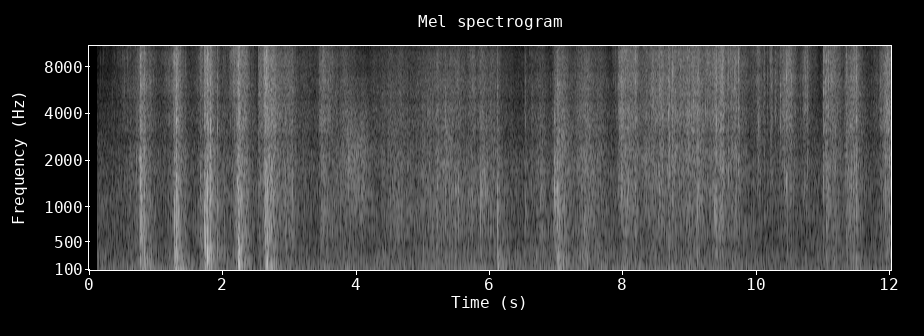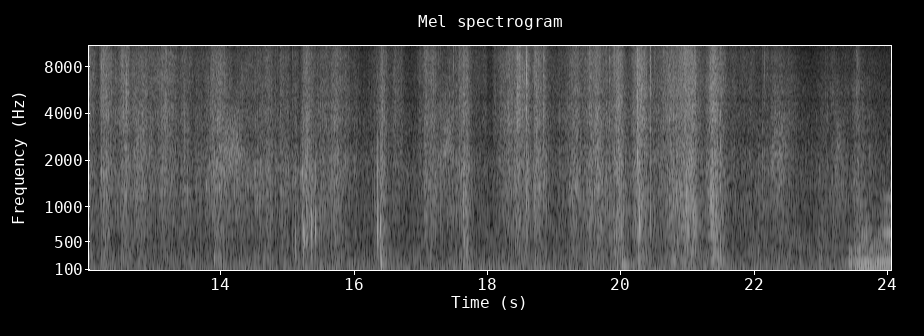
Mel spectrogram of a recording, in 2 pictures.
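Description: Plastic wrapping being pulled and crumpled off a machine, crinkling throughout, with a few sharp, loud crackles in the first three seconds.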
